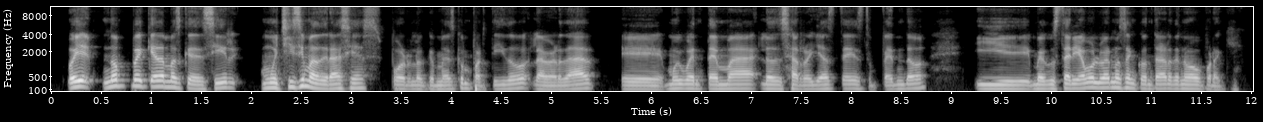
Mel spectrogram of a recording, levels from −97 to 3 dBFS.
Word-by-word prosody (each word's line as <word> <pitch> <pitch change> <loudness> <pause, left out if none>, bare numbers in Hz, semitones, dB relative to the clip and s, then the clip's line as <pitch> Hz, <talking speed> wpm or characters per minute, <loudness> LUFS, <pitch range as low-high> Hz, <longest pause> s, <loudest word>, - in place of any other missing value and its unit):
Oye 180 +3 +8
no, 195 +5 +2
me 195 -1 +4
queda 180 0 +6
más 165 -4 +1
que 140 - -3
decir 140 +6 -1 0.2
muchísimas 155 +2 +3
gracias 130 +3 -1
por 115 -2 -3
lo 110 -1 -4
que 110 - -6
me 110 0 -3
has 110 - -5
compartido, 125 +2 -4
la 110 - -1
verdad, 110 +6 0 0.2
eh, 105 -2 -1
muy 125 +2 -2
buen 125 -1 -1
tema, 120 +1 +1
lo 120 -1 +1
desarrollaste 115 +2 -3
estupendo, 120 +3 -5 0.4
y 115 -1 -1
me 120 +1 +1
gustaría 130 +3 +1
volvernos 150 0 +2
a - - +3
encontrar 125 -1 -1
de 125 - -3
nuevo 120 -2 +1
por 110 - -6
aquí. 95 0 -16
125 Hz, 170 wpm, -22 LUFS, 115-140 Hz, 0.4 s, Oye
